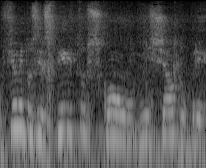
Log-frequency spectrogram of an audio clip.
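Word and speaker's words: Michel Dubret: O filme dos Espíritos com Michel Dubré, é essa a pronúncia?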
